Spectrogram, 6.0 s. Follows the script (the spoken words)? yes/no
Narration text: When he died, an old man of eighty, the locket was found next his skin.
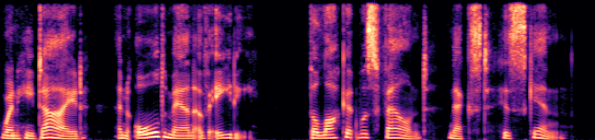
yes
